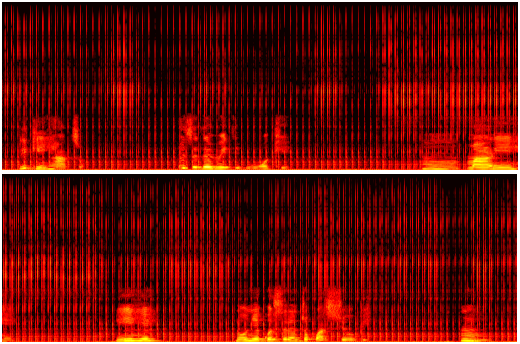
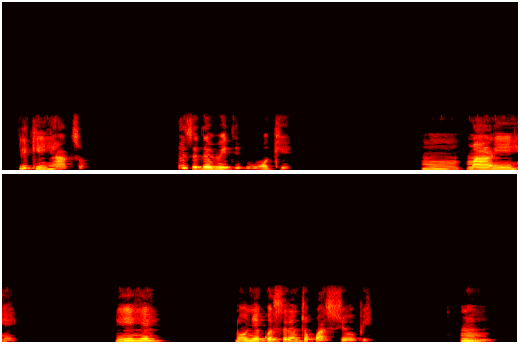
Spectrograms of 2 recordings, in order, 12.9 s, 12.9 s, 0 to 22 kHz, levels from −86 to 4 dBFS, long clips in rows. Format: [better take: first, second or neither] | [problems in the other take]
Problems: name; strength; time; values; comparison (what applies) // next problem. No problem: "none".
second | background sound (Mechanical fan); 12 dB below the speech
